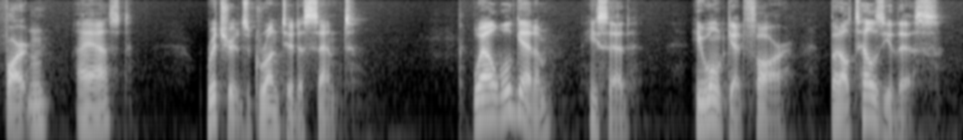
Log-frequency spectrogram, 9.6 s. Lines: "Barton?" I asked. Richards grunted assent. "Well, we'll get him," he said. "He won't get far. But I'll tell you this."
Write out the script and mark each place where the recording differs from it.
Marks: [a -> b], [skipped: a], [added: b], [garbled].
"Barton?" I asked. Richards grunted assent. "Well, we'll get him," he said. "He won't get far. But I'll [tell -> tells] you this."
